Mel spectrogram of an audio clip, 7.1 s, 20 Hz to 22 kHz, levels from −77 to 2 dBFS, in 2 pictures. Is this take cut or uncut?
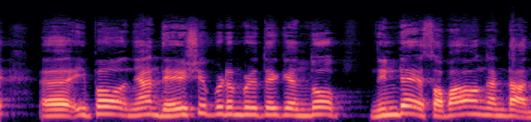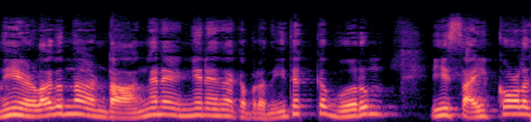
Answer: uncut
